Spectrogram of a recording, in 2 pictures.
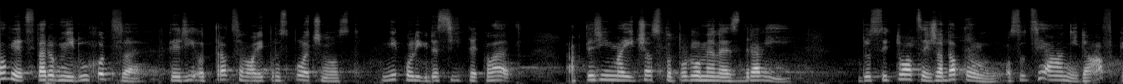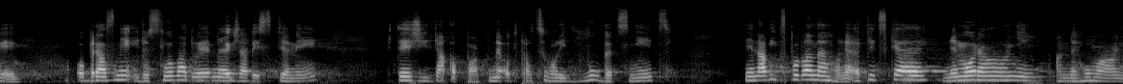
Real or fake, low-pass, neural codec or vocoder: fake; 14.4 kHz; codec, 44.1 kHz, 2.6 kbps, DAC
